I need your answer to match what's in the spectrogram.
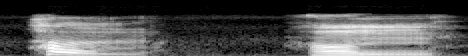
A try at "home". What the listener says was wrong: Yeah, so you had said hum, okay, instead of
